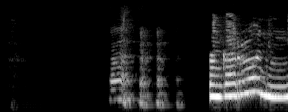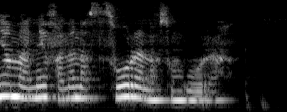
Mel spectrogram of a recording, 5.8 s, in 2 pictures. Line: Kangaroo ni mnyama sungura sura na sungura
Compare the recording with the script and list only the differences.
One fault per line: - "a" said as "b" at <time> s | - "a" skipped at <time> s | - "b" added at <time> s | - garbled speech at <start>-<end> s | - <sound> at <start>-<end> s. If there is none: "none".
- laugh at 1.1-1.9 s
- "sungura" said as "anayefanana" at 3.1 s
